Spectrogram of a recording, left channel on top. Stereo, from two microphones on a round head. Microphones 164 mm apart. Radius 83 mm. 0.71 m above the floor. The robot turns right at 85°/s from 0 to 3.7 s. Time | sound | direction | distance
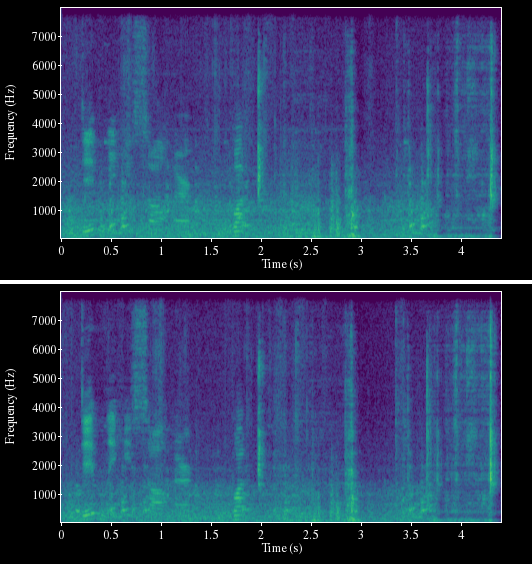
0.2 | a man speaking | 55° right | 1.4 m
2.0 | a drawer | 50° left (ahead or behind) | 5 m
